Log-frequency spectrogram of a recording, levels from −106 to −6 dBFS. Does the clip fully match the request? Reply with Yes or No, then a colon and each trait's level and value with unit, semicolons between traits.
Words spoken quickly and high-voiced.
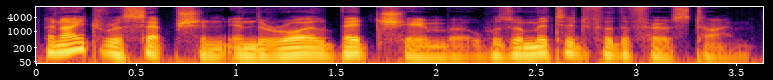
No: fast, 215 wpm; very low, 95 Hz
